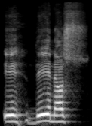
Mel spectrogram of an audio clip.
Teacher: حمزہ حاضر اہ، دال زیر دی، اہ دی. نون کو صاد میں ملانا ہے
